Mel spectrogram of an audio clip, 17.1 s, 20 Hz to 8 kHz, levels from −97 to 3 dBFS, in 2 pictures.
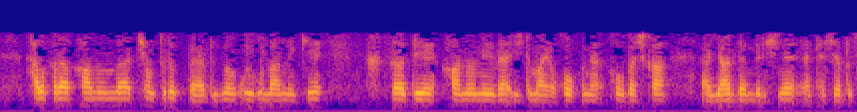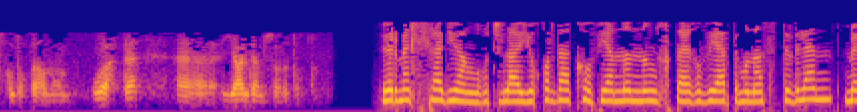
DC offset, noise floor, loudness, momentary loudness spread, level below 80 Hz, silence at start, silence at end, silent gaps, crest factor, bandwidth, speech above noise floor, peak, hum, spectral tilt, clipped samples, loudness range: under 0.1%; -65 dBFS; -19 LUFS; 12 LU; -52 dBFS; 0.3 s; 0 s; none; 18 dB; 4.8 kHz; 46 dB; -2 dBFS; none; -11 dB/octave; under 0.1%; 7 LU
